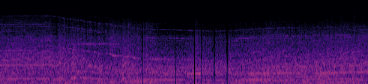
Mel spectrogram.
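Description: A racing car engine drops in pitch as the car brakes hard, then climbs again.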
